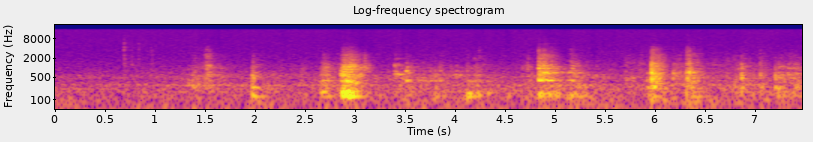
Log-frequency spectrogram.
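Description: Cardboard box being handled: a series of knocks, taps and scrapes as parts are set down and the box lid is lifted open, loudest about three and five seconds in.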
